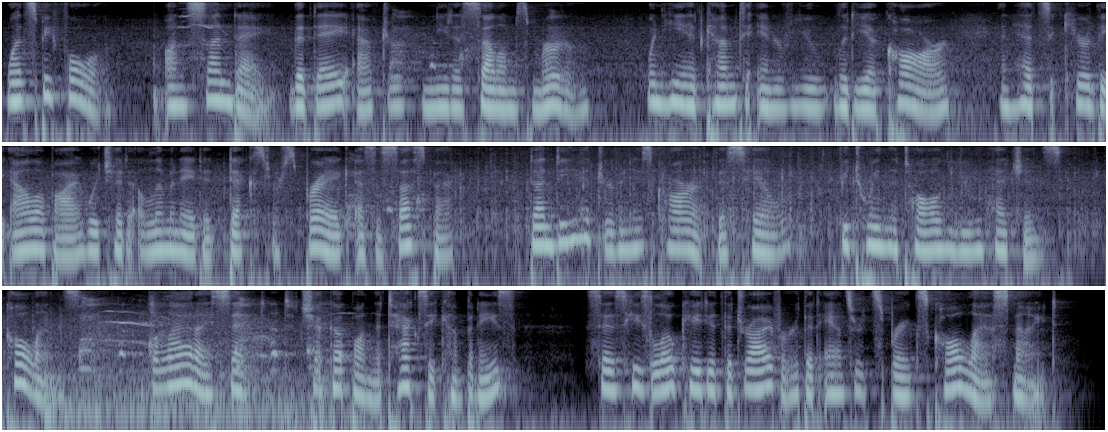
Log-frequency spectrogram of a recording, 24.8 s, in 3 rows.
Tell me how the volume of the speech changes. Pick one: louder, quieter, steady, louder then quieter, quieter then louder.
steady.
